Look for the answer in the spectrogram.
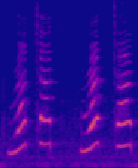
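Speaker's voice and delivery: high loud rat-tat; woodpecker knock. Acted. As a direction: tap it out brightly. Woodpecker sound second time.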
